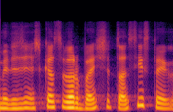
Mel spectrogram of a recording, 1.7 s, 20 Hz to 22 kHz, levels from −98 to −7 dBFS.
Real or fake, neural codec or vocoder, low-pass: fake; codec, 24 kHz, 1.2 kbps, DualCodec; 9.9 kHz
